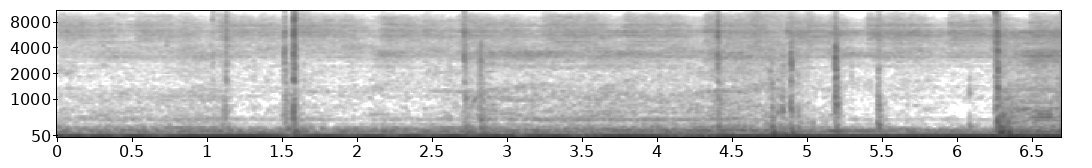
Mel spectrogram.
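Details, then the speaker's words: 1991 Bird with 60,000 original miles, power window: steady low motor hum as the glass travels up and down, smooth with no grinding or binding; works on both sides without problem. "Of course, power windows. Up and down, no problem. Both sides."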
